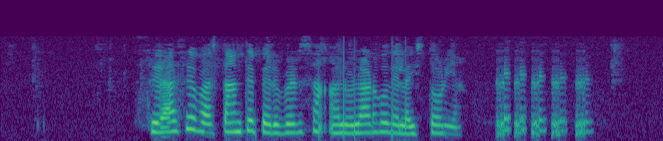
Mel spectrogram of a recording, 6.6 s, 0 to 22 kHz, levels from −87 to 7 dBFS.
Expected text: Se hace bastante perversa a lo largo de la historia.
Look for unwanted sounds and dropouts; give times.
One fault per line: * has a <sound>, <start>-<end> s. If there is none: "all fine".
* has a laugh, 5.0-5.9 s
